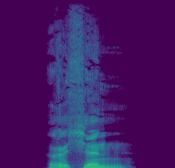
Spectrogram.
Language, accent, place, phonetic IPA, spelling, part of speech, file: German, Germany, Berlin, [ɐçən], -erchen, suffix, De--erchen.ogg
- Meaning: plural of -chen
